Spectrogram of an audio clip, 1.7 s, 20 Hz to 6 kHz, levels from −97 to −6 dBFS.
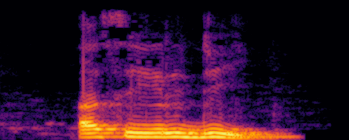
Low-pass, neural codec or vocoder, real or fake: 5.4 kHz; none; real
